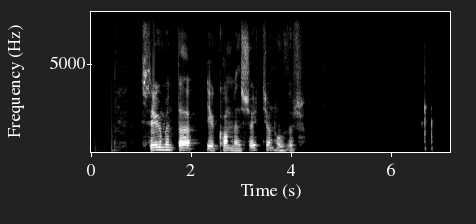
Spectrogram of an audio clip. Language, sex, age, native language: Icelandic, male, 20-29, Icelandic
